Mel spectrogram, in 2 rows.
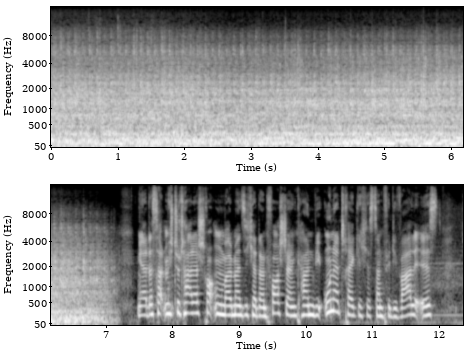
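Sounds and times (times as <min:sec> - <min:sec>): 
tanker ship's engine noise recorded underwater: 0:00.0 - 0:07.2
speech: 0:07.6 - 0:12.3.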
